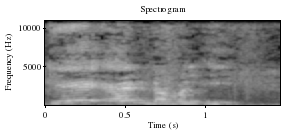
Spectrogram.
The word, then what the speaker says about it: knee: Now children see the word knee, knee.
